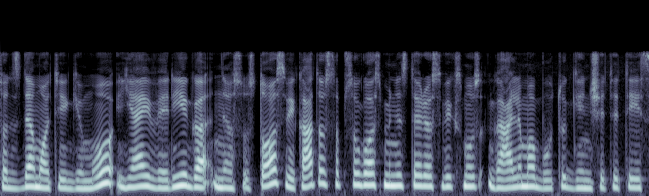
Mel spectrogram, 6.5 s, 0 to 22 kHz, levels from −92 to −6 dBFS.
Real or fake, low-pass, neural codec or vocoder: real; 7.2 kHz; none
